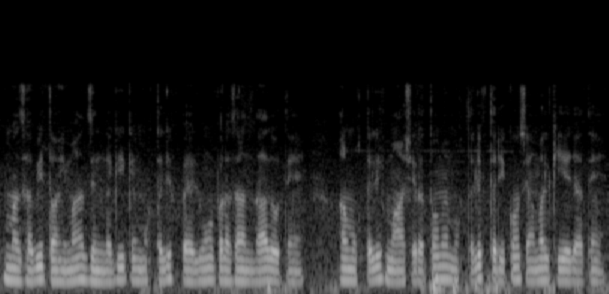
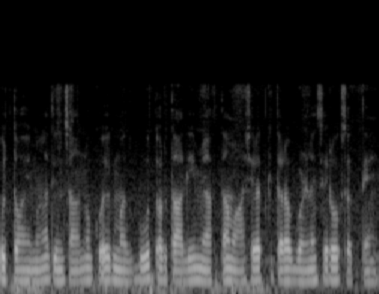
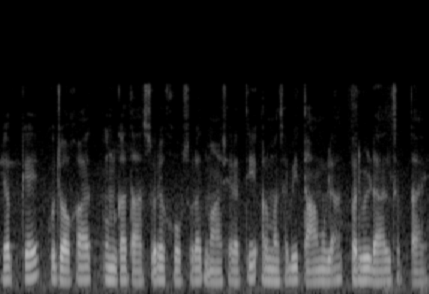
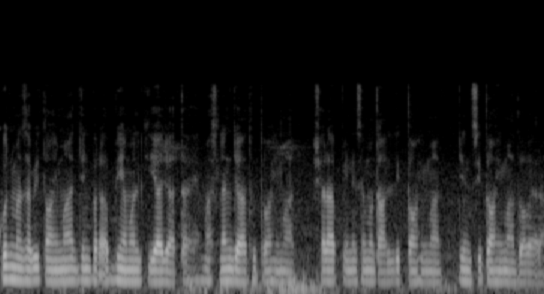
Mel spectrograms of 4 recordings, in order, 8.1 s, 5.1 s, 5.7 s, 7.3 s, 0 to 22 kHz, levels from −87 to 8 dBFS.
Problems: none marked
